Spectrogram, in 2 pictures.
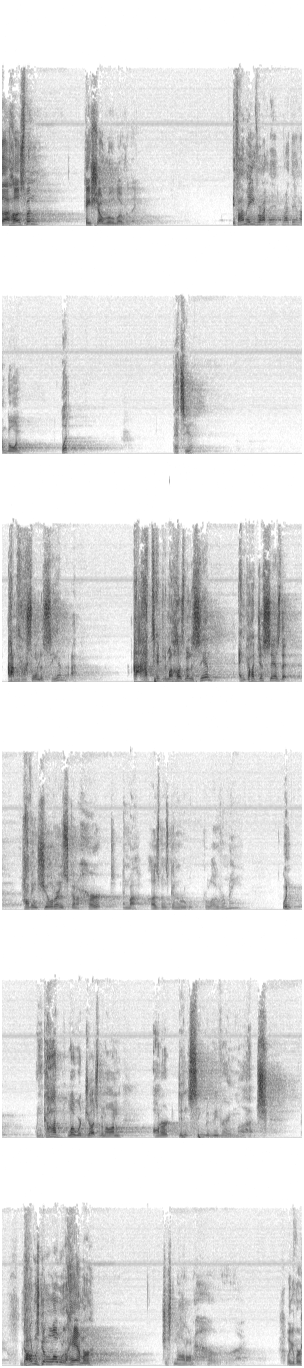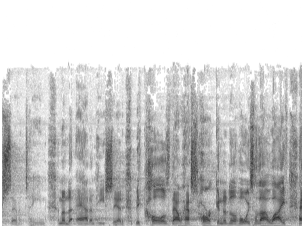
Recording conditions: live audience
